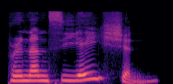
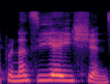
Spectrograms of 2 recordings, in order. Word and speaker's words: pronunciation: Pronunciation. A is the stress. Okay, pronunciation. So it's not pronunciation. Too many stress there if you do that.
